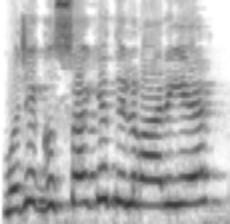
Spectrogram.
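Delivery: high, loud angry snap; exasperated mother-in-law shouts; angry outburst. Acted. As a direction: finally lose it and yell at her. Mother-in-law finally loses temper.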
